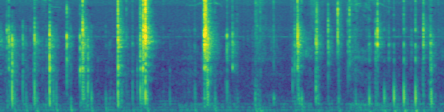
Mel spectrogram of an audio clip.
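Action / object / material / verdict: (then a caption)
tap / plastic game controller / plastic / none. A black hollow plastic Sega Mega Drive control pad is held in both hands while the thumbs press and click the D-pad and the A, B and C buttons. The result is a quiet, irregular series of sharp, bright plastic clicks that die away almost instantly, over a faint low background hum.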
